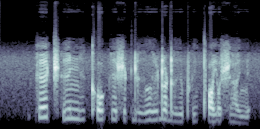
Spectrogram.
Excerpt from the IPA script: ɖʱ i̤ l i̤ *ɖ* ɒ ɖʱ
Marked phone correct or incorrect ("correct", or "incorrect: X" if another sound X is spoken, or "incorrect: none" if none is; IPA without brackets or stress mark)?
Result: correct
